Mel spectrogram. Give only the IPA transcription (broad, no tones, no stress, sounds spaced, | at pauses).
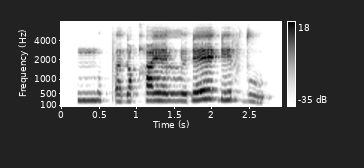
mː u pʼ ɐ ɗ u qʰ ɛː lː ɘ ɗ ɛː ɠ e f d u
